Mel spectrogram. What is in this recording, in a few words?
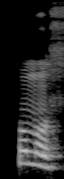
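"humus", Malay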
